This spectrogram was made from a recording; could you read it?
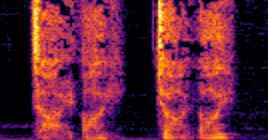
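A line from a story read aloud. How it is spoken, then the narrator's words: Muttering father. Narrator (Vietnamese): bố của gã miệng lẩm bẩm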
